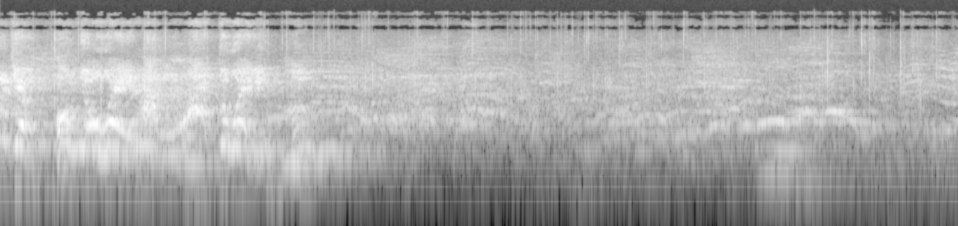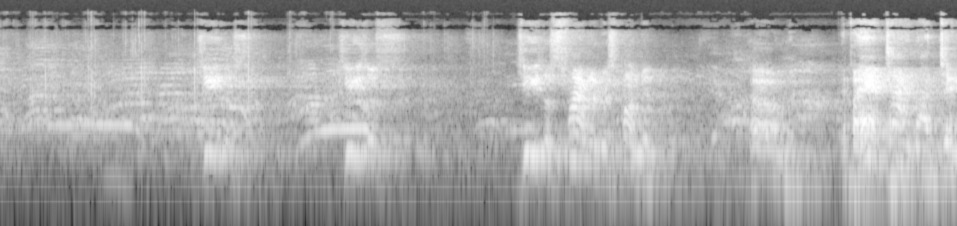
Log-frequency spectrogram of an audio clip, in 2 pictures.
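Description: A man speaks with animation through a microphone, echoing in a large hall.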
